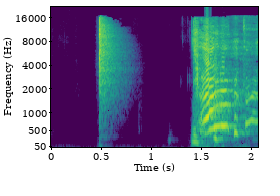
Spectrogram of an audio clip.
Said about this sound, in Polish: Guys, z racji tego, że co odcinek musimy klaskać dla naszego Kacpra montażysty, tak, żeby łączył audio, zakupiliśmy profesjonalną, jak to się nazywa? Klaps.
